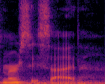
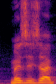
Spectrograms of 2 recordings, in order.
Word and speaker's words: Merseyside: Merseyside. Is that how you say it? Merseyside? Click print. I'm getting sloppy. Merseyside. Merseyside. Merseyside. Mersey? What the fuck? S pronounced with a Z?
